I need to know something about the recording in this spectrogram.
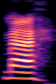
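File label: "maih" nominative, Archi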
